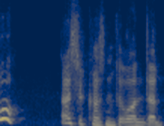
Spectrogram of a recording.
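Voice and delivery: ordinary talk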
